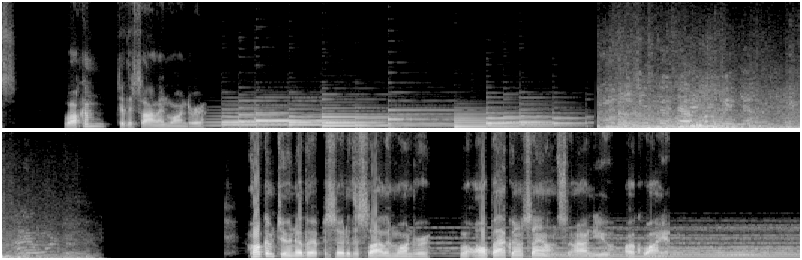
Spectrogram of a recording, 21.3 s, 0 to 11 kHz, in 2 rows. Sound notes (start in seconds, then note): 2.7 soft Piano Music; 13.7 voiceover; 19.6 calming Music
